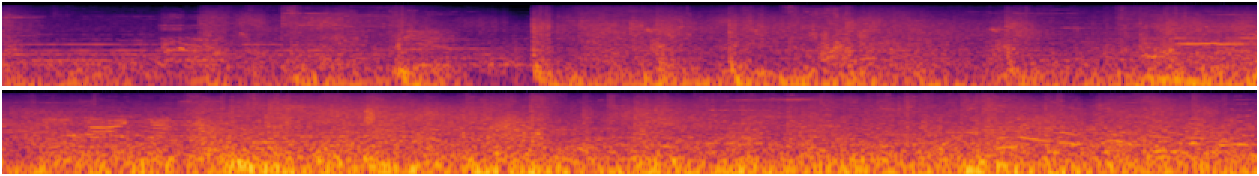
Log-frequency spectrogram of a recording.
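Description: Magic blasts and clashing hits crackle in a busy fight, growing louder.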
